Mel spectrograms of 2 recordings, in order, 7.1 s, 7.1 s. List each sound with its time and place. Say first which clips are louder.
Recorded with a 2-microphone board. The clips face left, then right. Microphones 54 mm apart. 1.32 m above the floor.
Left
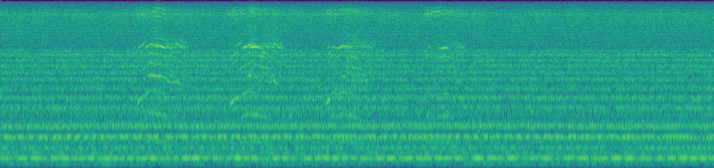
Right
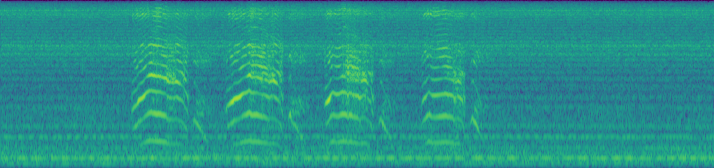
0.0 s a drone: left 8 dB; 75° left (ahead or behind)
1.3 s a baby crying: right 9 dB; 70° right (ahead or behind)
